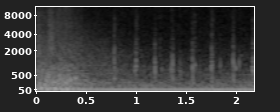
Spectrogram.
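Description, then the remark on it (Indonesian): Rapid, evenly spaced clip-clop hoofbeats from a horse being ridden in a video game, a steady train of about a dozen sharp clicks over a constant low hum, with no one speaking. “Tuk tuk tuk tuk tuk tuk tuk tuk tuk tuk tuk tuk tuk. Ya naik kuda gue.”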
